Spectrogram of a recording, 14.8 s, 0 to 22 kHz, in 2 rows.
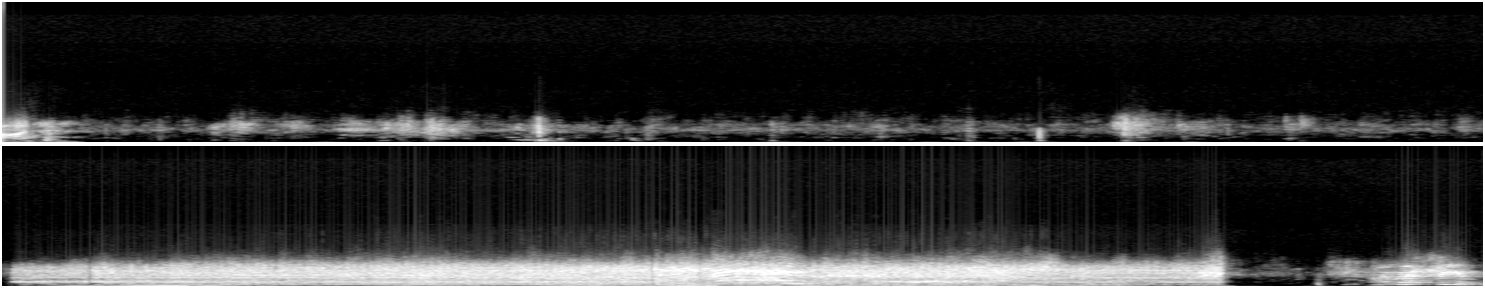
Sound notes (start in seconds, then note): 7.4 engine revving; 7.4 tires screeching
